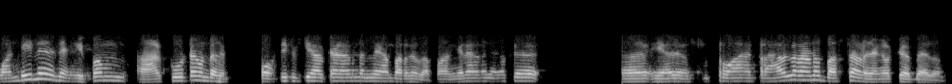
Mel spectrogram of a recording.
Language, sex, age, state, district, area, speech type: Malayalam, male, 18-30, Kerala, Idukki, rural, conversation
